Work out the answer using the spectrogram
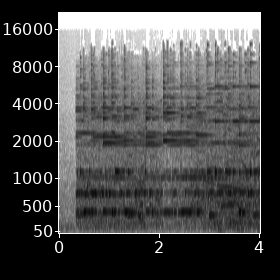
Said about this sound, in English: All right, this is why I asked, okay? More than 2,000 sheep replacing usual traffic in central Madrid. Take a look at this.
